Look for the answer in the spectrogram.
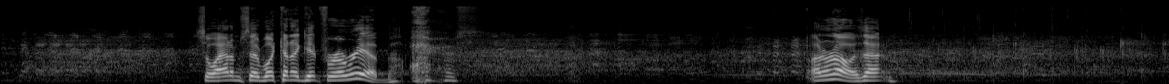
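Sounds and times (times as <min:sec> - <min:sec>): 
laughter: 0:00.0 - 0:02.7, 0:03.9 - 0:10.9
speech: 0:02.0 - 0:04.8, 0:08.1 - 0:09.0
scattered audience clapping: 0:07.4 - 0:11.6.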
